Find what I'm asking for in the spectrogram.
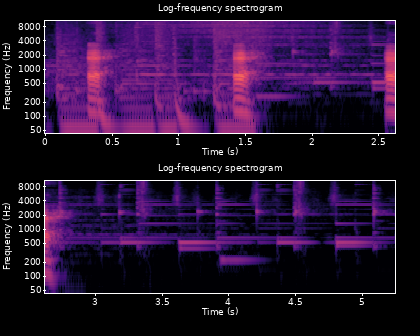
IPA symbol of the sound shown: æ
